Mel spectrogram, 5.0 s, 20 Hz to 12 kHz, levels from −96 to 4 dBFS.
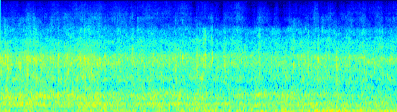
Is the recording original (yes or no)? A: no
